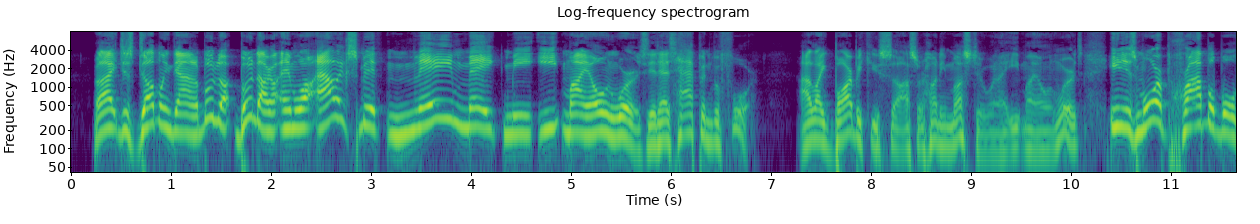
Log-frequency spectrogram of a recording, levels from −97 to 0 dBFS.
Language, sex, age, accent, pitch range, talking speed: English, male, 50-69, American, 140-200 Hz, 205 wpm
